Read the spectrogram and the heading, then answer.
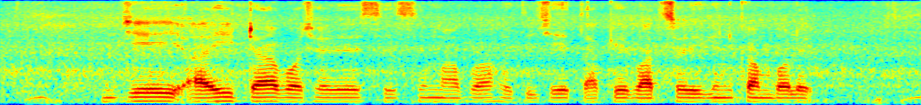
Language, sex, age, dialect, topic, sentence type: Bengali, male, <18, Western, banking, statement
